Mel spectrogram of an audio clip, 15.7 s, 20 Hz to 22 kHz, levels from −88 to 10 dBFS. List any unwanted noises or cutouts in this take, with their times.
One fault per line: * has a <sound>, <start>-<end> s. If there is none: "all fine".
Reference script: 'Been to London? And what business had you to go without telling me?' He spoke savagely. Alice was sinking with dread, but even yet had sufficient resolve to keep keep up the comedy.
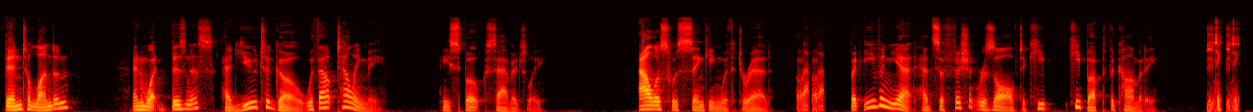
* has a laugh, 10.0-10.3 s
* has a laugh, 15.1-15.5 s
